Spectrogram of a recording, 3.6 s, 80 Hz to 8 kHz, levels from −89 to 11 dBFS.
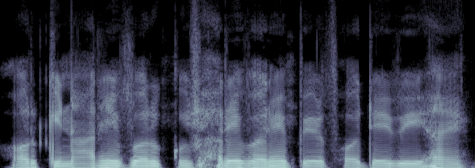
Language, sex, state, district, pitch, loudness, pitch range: Hindi, male, Bihar, Kaimur, 105 Hz, -15 LUFS, 100-105 Hz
